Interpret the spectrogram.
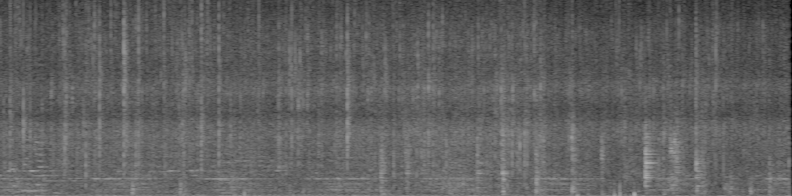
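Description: Egg-battered jeon sizzling in oil on a flat griddle: a steady frying hiss, with frequent short taps and scrapes as a metal spoon and chopsticks turn the pieces.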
